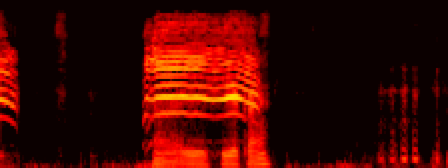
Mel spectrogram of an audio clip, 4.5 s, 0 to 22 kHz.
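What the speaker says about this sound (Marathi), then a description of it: "शेळी येले बघा मित्रांनो, 3 पिल्ली झालेली" A newborn goat kid, one of triplets a minute old, lets out a loud, wavering bleat up close, followed by softer, brief bleats, with a voice speaking briefly at the start.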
